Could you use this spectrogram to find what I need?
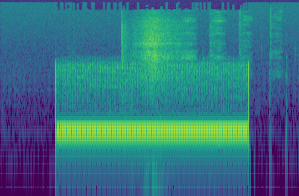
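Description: A telephone dial tone sounds while someone calls back: one steady, unbroken mid-pitched tone that starts and stops abruptly after about two seconds, followed by a couple of faint clicks.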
